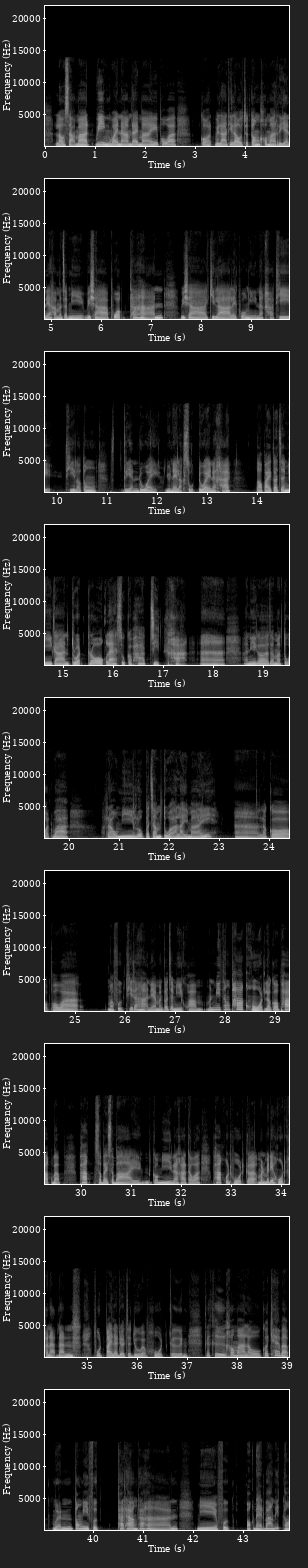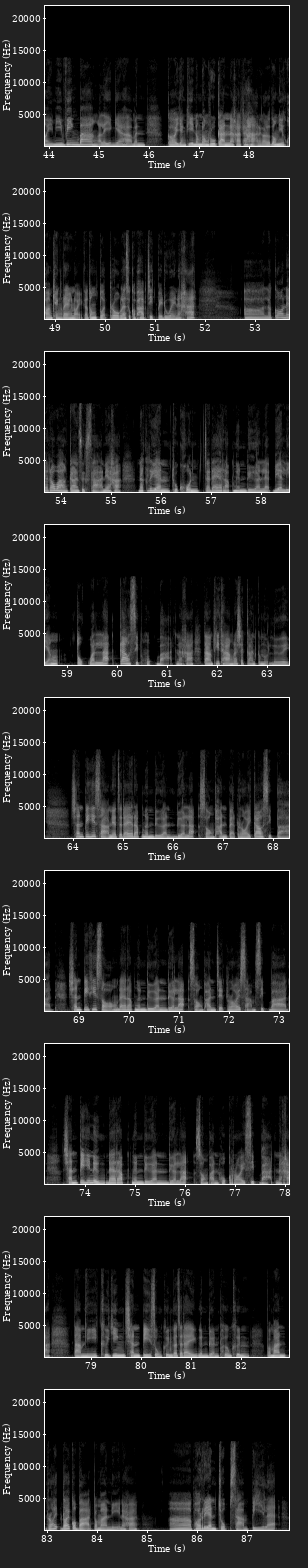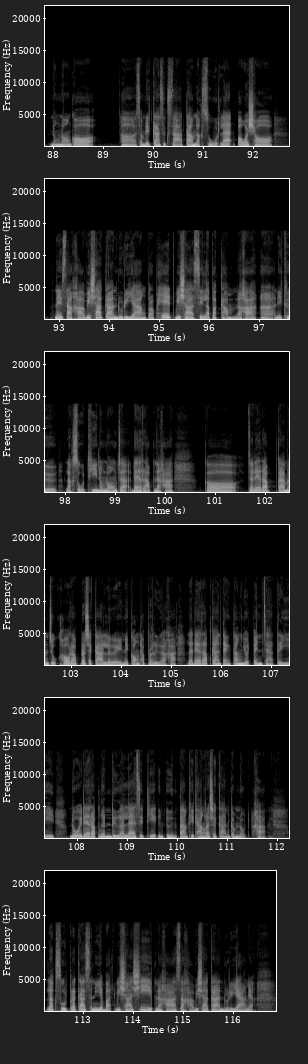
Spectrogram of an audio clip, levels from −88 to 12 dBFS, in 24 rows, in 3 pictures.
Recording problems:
none

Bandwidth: 14 kHz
